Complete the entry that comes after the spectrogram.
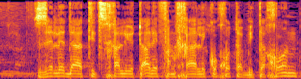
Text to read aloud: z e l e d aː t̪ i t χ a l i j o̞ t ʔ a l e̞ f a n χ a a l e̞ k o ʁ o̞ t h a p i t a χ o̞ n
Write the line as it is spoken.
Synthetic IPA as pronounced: z e l e d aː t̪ i t͡s χ a l i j o̞ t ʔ a l e̞ f a n χ a a l e̞ k o χ o̞ t h a b i t a χ o̞ n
